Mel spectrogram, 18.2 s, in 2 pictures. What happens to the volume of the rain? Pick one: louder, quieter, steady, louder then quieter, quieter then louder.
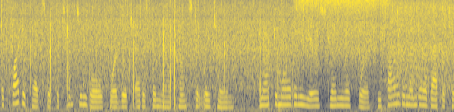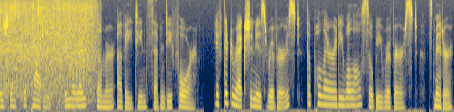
steady.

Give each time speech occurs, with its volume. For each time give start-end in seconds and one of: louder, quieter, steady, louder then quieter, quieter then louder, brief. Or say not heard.
0.0-18.1 steady.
